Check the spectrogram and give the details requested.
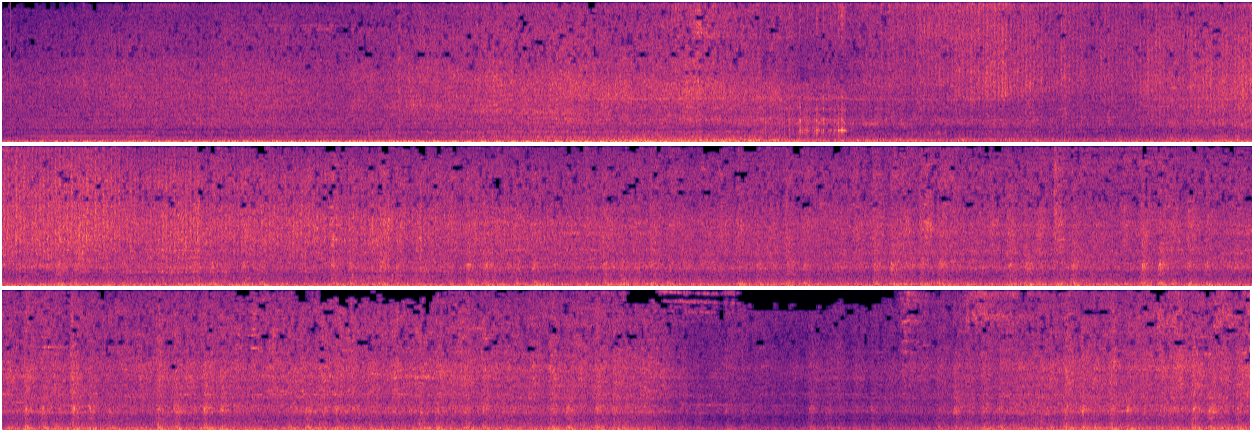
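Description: A diesel locomotive hauling a container freight train passes close by. Its engine drone is strongest for the first five or six seconds, then gives way to the steady rumble and clatter of loaded container flat wagons rolling over the rails, which dips briefly near the end.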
